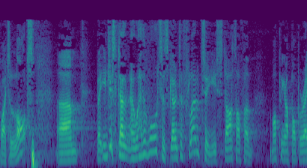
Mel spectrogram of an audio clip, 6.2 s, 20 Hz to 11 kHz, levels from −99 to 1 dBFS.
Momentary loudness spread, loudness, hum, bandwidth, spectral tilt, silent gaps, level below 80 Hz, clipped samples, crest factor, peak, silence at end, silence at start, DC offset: 14 LU; -38 LUFS; none; 8 kHz; -4 dB/octave; none; -60 dBFS; under 0.1%; 24 dB; -14 dBFS; 0 s; 0 s; under 0.1%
